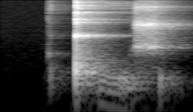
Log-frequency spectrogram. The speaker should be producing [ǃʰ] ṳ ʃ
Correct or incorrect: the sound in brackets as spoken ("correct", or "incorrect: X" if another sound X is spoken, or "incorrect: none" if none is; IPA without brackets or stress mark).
correct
